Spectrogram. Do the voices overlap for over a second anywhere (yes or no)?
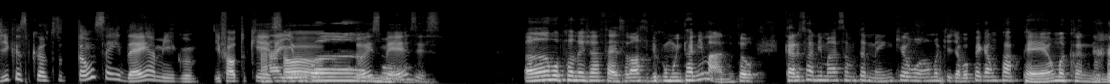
yes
